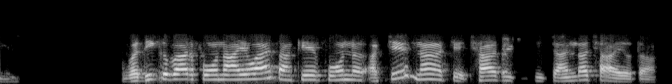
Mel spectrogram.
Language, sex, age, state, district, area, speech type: Sindhi, male, 30-45, Uttar Pradesh, Lucknow, urban, conversation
